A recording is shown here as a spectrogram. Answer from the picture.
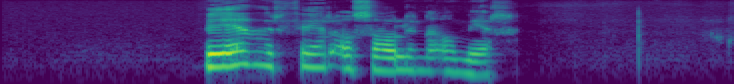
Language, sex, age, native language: Icelandic, female, 30-39, Icelandic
